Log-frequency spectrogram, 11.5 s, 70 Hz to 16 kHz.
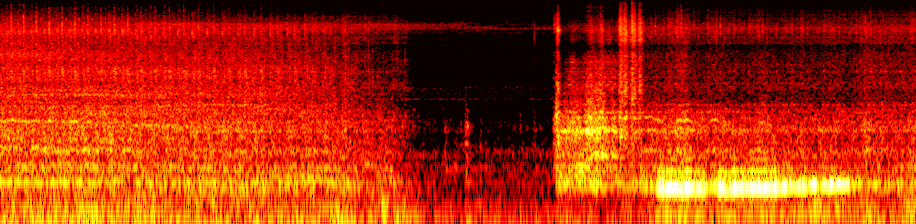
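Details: PAZ-672 bus engine after valve adjustment, with valve covers fitted: catches after a short gap and runs with low steady beat, previous knock gone, no ticking; healthy idle.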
